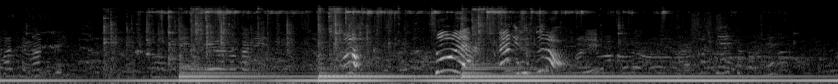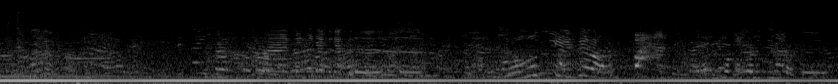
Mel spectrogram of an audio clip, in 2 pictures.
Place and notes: Pupils ringing the peace bell in Hiroshima Peace Park.
Recorded with Olympus DM-550
中国地方, 日本, November 2019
